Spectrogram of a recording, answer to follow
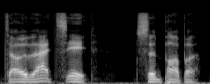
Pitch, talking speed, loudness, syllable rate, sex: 115 Hz, 145 wpm, -18 LUFS, 3.9 syllables/s, male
